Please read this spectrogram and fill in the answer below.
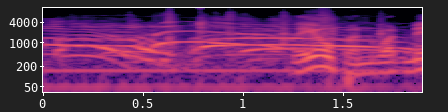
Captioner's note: cheering and applause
